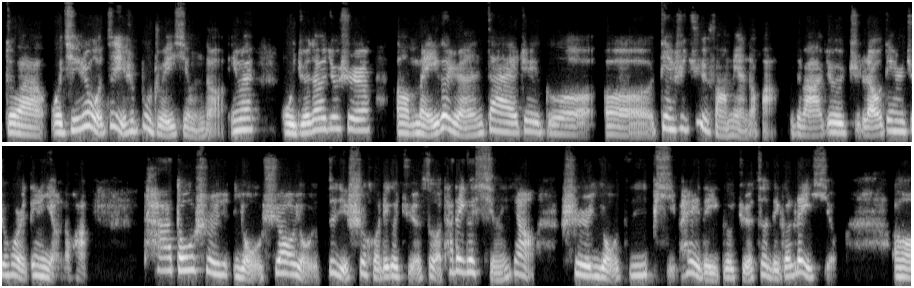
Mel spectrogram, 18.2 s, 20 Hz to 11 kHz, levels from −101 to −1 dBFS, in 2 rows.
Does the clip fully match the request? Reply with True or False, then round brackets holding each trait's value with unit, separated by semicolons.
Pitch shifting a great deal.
True (5.7 semitones)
